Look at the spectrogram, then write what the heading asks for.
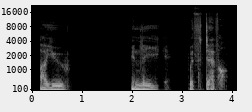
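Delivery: deep rumbling voice, sounding distant. Retelling the distant reply to a shouted call, in a very deep rumbling voice. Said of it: "a very rumbling voice, very deep, but very slow".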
